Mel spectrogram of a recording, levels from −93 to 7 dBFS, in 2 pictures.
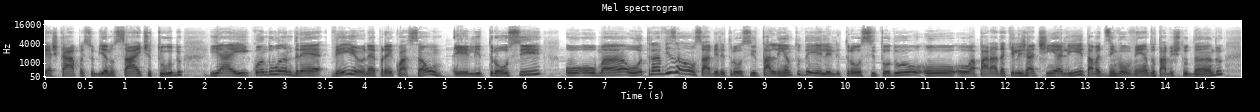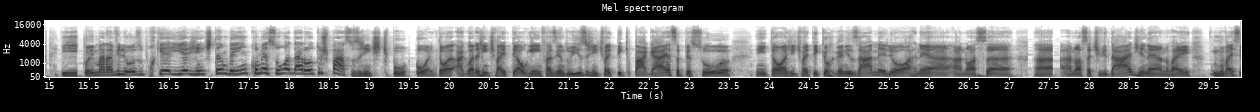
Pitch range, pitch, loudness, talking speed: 130-165 Hz, 140 Hz, -19 LUFS, 200 wpm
